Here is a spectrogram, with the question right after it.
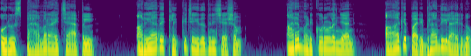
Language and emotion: Malayalam, fearful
